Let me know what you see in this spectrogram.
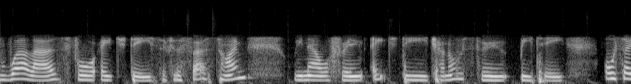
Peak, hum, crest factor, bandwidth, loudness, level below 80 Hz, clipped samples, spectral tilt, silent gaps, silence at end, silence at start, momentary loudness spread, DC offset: -2 dBFS; none; 14 dB; 4.1 kHz; -16 LUFS; -48 dBFS; under 0.1%; -7.5 dB/octave; none; 0 s; 0 s; 7 LU; under 0.1%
